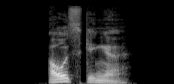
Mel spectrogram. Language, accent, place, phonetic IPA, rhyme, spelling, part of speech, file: German, Germany, Berlin, [ˈaʊ̯sˌɡɪŋə], -aʊ̯sɡɪŋə, ausginge, verb, De-ausginge.ogg
- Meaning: first/third-person singular dependent subjunctive II of ausgehen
